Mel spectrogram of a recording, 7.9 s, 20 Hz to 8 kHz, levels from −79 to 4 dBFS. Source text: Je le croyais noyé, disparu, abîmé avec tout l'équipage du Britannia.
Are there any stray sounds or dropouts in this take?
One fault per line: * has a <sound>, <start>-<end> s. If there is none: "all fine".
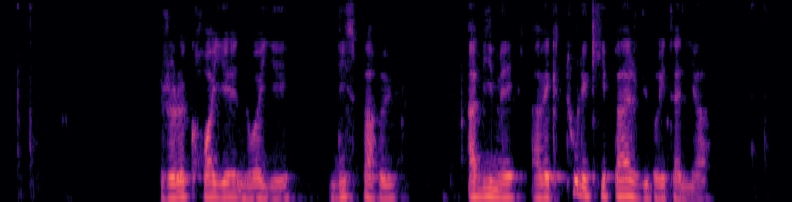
all fine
